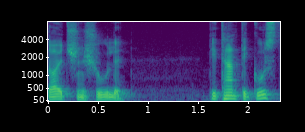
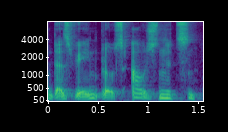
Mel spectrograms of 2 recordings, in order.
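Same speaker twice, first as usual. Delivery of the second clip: higher, tearful mock outcry; crying outburst; 8 semitones higher than usual. Sister cries out at her mother, hurt. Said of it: "schrie Marie".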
